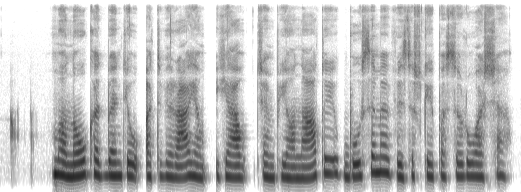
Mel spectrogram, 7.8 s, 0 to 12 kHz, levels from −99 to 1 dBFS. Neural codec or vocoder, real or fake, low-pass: none; real; 10.8 kHz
